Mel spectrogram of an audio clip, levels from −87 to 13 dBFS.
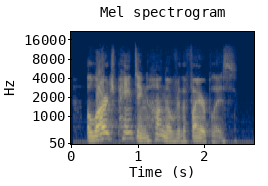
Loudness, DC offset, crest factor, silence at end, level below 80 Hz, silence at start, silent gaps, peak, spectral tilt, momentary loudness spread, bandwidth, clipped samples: -16 LUFS; under 0.1%; 18 dB; 0.35 s; -56 dBFS; 0.25 s; none; 0 dBFS; -5 dB/octave; 18 LU; 12 kHz; under 0.1%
